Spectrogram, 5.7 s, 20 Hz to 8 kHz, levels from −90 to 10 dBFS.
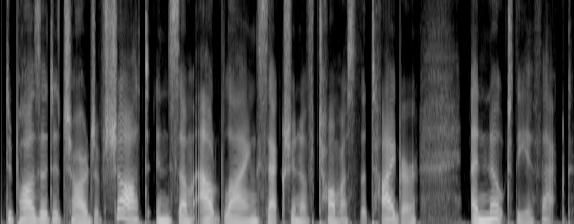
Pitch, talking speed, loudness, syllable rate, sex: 195 Hz, 175 wpm, -18 LUFS, 5.0 syllables/s, female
